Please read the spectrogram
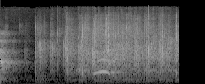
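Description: Applause: many hands clapping, cut off abruptly near the end.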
